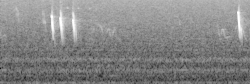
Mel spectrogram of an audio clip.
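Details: Carrizalero singing: three quick, sharp high chips in a tight cluster, then a pause and one more lone high chip, over a steady low background hum.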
